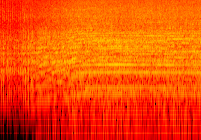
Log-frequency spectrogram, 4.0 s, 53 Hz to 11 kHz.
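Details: OS FS-40 Surpass four-stroke model engine, first run after bearing replacement and full teardown, new Enya #3 glow plug, 11x6 prop: rough at first, then settles into steady high-pitched buzz; runs well once warm with decent idle.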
